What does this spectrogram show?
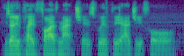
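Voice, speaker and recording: A man's voice: medium pitch, fairly even intonation, brisk, a bit bright, dry recording. A man co-hosting a casual stream about a fantasy sports board game league, chatty and jokey with many restarts. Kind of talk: casual chat commentary.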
